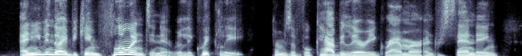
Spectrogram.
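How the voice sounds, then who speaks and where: Dry and close with no echo, the clip has a woman speaking at a fairly low pitch with an Arabic accent. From Sudan. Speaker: singer-songwriter and ethnomusicologist. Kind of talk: interview conversation.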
